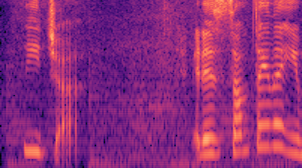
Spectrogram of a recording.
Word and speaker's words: Ouija: For those who do not know what the Ouija board is, it's spelled O-U-I-G-A, but pronounced Ouija.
